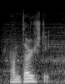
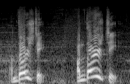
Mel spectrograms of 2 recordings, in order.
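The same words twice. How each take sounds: First: Said in the usual way. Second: High loud cry of I'm thirsty; desperate shouted complaint; yelled whine. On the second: Real, not acted. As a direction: wail it much higher and louder. Needs healing drink.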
